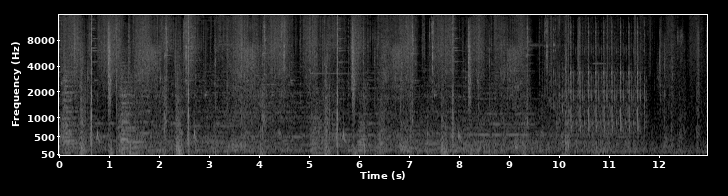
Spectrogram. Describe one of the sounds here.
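Dry vines rustle and creak as a figure climbs through them.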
